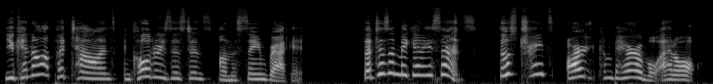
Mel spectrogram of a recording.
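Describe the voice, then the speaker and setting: A woman voicing an excitable, proud and huffy young winged male hero in a fan fiction audiobook, emphatic and argumentative. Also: sits high, moderate pace, dry recording, voice pushed up. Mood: indignant.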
